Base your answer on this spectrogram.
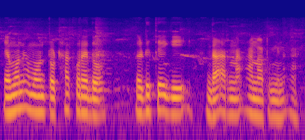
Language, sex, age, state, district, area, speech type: Santali, male, 30-45, West Bengal, Malda, rural, spontaneous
